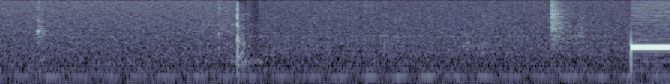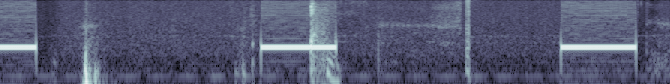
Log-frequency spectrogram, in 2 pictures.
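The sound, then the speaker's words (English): Telephone ringback tones sound on a call line as the call transfers to voicemail: three steady, evenly pitched rings about a second long, separated by gaps with a few clicks and line noises. “I'll transfer you to his voicemail.”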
